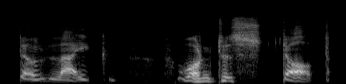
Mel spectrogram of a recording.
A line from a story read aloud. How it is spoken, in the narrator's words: moaned Dumbledore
